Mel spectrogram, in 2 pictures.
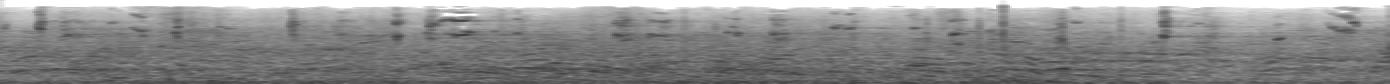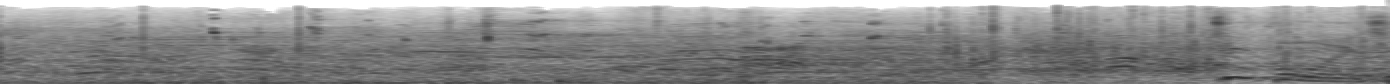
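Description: A crowd cheers and chatters in a large echoing arena.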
